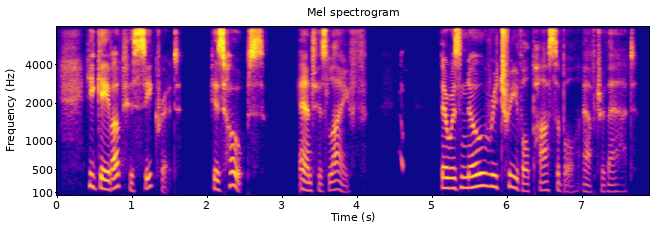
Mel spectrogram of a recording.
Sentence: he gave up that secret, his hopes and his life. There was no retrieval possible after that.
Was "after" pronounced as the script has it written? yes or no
yes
